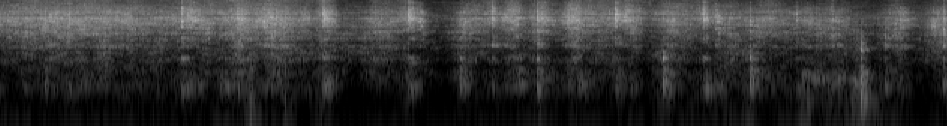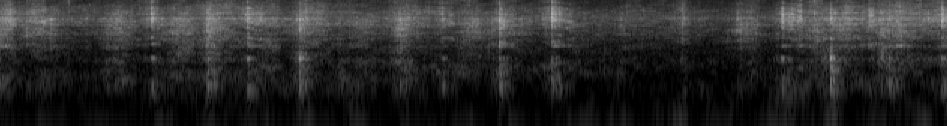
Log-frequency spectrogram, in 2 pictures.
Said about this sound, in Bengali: আদা রসুন বাটাগুলো যখন হালকা ভাজা হয়ে যাবে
